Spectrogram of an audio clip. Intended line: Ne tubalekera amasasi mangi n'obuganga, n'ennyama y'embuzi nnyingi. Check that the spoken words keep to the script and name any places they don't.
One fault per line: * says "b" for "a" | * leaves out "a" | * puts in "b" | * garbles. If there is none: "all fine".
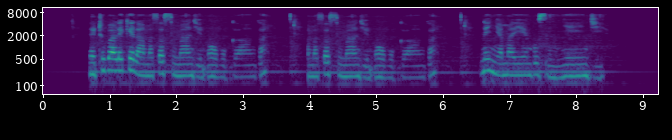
* puts in "amasasi mangi n'obuganga"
